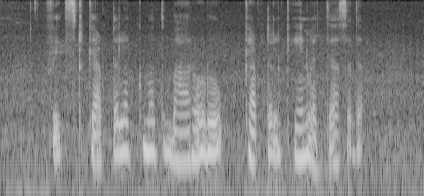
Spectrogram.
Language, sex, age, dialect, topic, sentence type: Kannada, female, 36-40, Dharwad Kannada, banking, statement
